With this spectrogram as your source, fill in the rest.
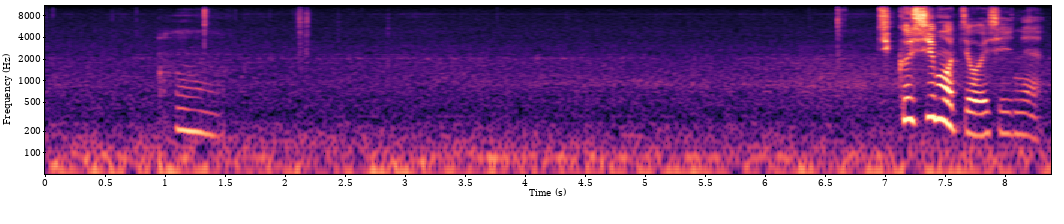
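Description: A young woman speaks briefly and casually, close by.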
